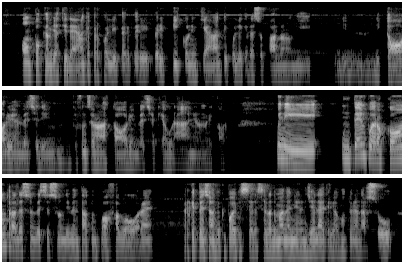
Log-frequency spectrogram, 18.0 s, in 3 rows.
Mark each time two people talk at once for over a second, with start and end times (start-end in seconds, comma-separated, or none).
none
